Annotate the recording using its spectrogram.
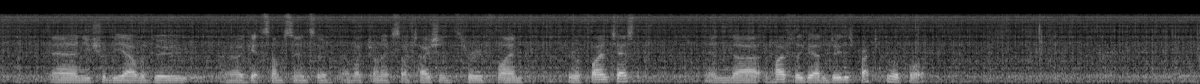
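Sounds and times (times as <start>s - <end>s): gas burner flame hissing: 0.0s - 12.0s.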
